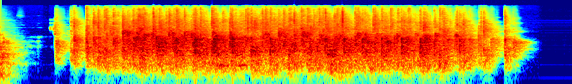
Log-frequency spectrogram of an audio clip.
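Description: Audience applauding: many hands clapping together, starting about a second in and dying away just before the end.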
